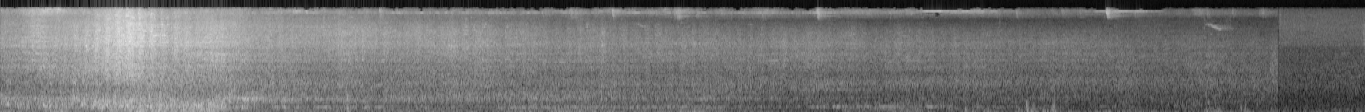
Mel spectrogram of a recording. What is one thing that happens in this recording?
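A freight train rumbles past, loud at first and fading into the distance.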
